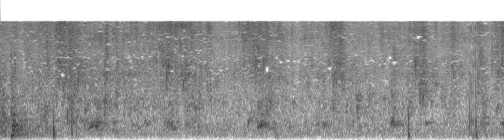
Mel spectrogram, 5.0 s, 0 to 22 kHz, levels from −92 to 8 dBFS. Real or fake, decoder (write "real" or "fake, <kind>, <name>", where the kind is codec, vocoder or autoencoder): real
